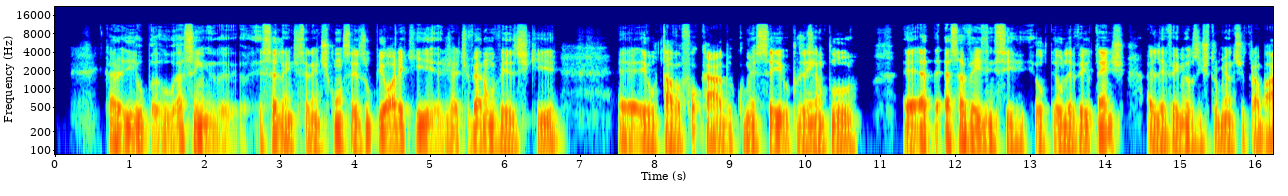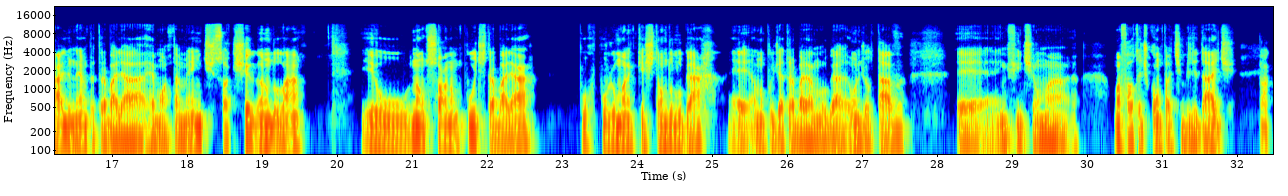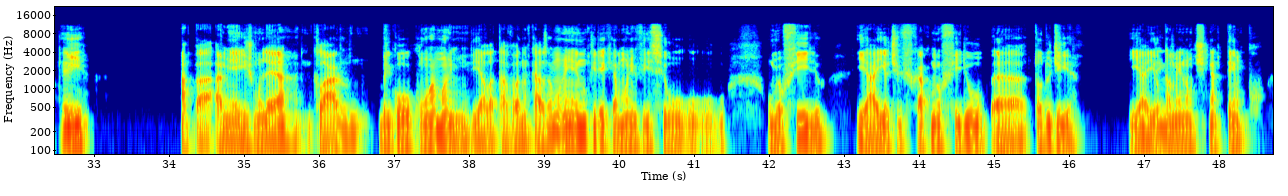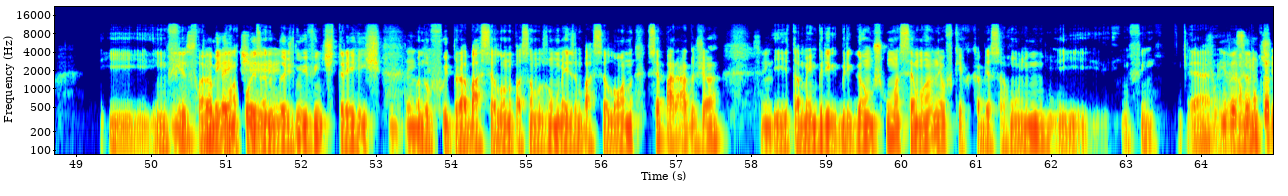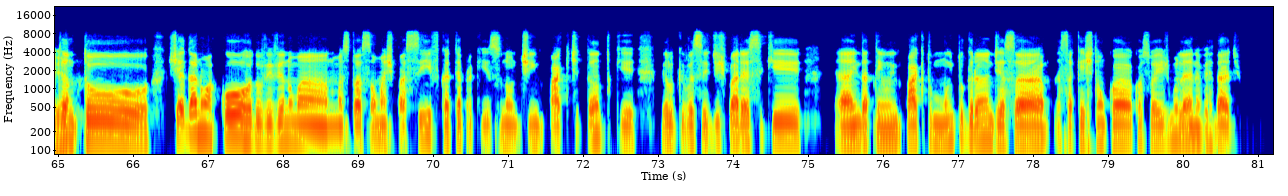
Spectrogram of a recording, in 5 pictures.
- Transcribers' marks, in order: tapping
- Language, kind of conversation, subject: Portuguese, advice, Como posso manter hábitos saudáveis durante viagens?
